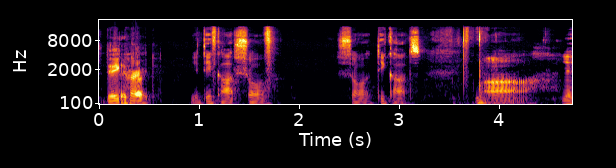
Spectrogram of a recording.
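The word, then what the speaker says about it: Descartes: How do you pronounce it exactly? It's Decart.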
